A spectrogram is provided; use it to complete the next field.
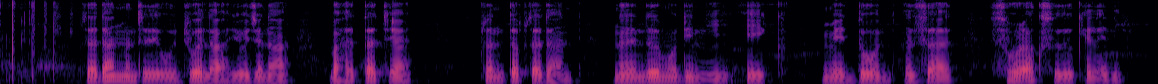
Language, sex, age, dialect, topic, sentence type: Marathi, male, 18-24, Southern Konkan, agriculture, statement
